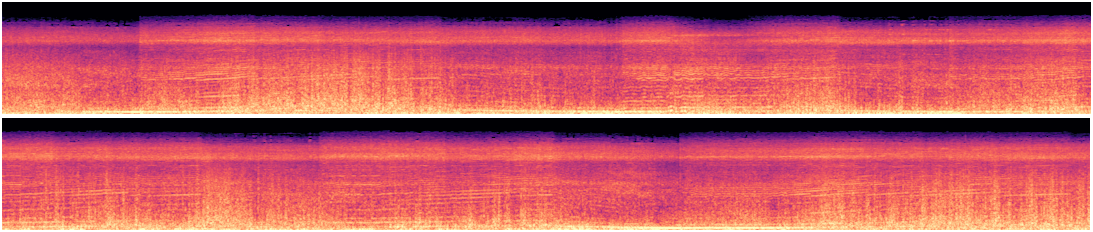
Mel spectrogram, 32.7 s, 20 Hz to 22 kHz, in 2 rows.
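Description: Rotax Max Junior kart's 125 cc single-cylinder two-stroke engine at racing speed, heard from the kart itself. The revs climb along each straight and drop sharply into the corners, several times over. Wind buffets the microphone throughout.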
